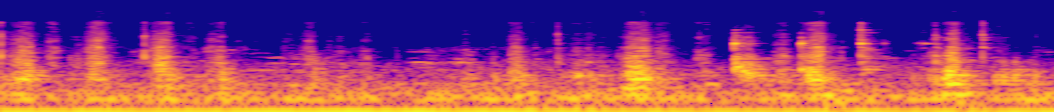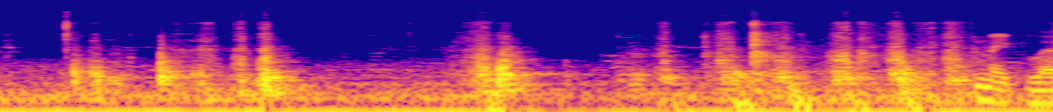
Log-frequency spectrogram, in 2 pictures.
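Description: Flat spatula scraping grime off the surfaces of a walk-in cooler coil, heard as a run of close, repeated rasping strokes over a steady low machinery hum.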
